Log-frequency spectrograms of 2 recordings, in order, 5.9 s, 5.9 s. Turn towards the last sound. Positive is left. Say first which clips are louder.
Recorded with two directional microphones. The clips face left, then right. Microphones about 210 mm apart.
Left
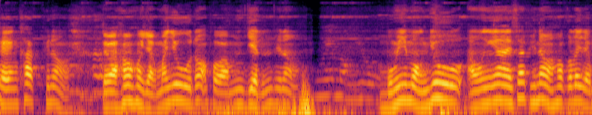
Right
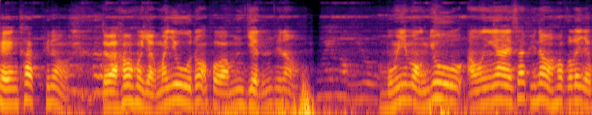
# left 2 dB
turn(degrees=5)  # may be behind; listen again after turning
